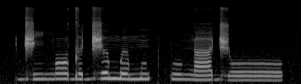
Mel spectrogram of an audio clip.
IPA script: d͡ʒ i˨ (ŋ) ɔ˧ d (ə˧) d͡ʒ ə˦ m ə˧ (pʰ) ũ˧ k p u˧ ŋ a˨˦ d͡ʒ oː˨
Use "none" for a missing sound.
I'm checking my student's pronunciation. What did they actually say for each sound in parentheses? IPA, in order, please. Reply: ŋ, ə˧, m

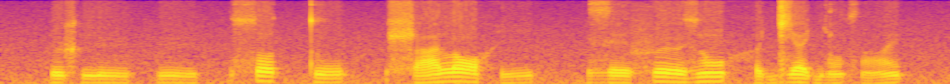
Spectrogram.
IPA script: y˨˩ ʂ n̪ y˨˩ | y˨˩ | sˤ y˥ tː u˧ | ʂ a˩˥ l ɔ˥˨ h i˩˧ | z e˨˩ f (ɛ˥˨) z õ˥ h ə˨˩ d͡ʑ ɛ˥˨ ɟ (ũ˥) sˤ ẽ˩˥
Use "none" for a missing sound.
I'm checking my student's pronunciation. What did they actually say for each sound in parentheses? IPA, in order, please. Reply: ø˥˨, ũ˩˧

